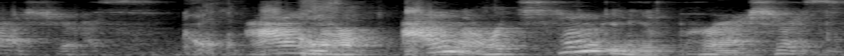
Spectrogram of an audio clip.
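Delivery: creature voice, fully in role. Gollum has arrived at the shop; speak to the customer in a Gollum voice. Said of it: "Gollum has arrived".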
